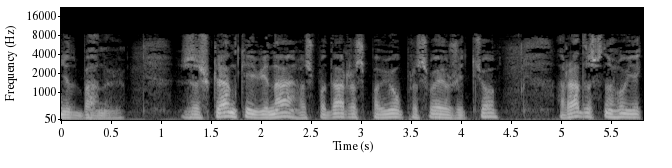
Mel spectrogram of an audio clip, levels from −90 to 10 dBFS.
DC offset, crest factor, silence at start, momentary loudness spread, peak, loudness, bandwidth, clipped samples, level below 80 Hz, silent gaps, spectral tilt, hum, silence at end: under 0.1%; 18 dB; 0 s; 18 LU; -6 dBFS; -23 LUFS; 8.8 kHz; under 0.1%; -48 dBFS; none; -6 dB/octave; none; 0.05 s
